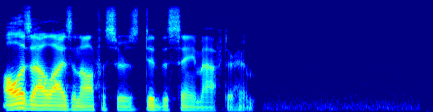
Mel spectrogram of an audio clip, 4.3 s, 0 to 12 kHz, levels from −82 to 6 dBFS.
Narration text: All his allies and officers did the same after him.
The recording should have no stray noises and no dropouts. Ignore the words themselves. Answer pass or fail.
pass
